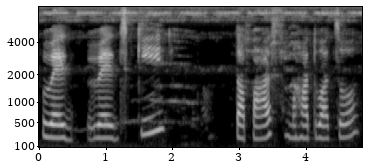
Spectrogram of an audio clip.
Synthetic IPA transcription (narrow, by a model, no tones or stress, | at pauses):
ʋeʋed͡ʑki | t̪əpasməɦət̪ʋat͡sɔ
